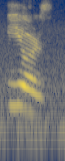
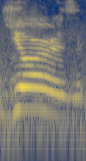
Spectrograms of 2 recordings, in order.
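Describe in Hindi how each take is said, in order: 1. स्वर 'ears' जैसा सुनाई देता है। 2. स्वर 'yours' जैसा सुनाई देता है। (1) "अब हम ईयर्स बोलते हैं" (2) "ये बोल रही है yours"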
